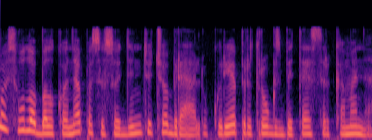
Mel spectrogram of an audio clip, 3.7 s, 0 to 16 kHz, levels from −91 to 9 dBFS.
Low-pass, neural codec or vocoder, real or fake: 7.2 kHz; none; real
